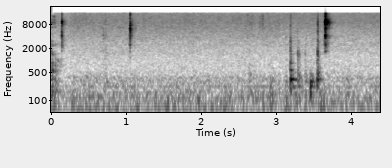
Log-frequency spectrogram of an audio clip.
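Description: A few faint clicks as a Dremel quick-connect attachment is tightened down by hand, over a low room rumble. The clicks are sharper and closer together near the end.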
